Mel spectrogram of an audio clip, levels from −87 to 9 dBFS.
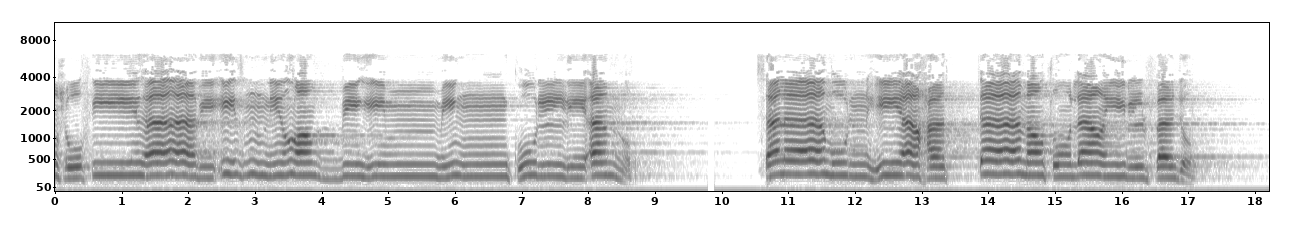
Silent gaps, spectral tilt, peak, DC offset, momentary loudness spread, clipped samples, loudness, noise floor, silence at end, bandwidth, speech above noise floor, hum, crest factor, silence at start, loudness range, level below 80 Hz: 9.81-9.86 s; -4.5 dB/octave; -8 dBFS; under 0.1%; 13 LU; under 0.1%; -26 LUFS; -77 dBFS; 1.05 s; 6.6 kHz; 51 dB; none; 20 dB; 0 s; 7 LU; -82 dBFS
